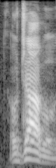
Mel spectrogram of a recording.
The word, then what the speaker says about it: Ojabo: Now I don't know how do you pronounce that name that Feardham's saying? David, is it Ojabo? Ojabo, yeah, Ojabo.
